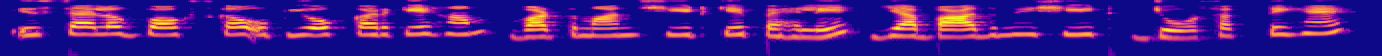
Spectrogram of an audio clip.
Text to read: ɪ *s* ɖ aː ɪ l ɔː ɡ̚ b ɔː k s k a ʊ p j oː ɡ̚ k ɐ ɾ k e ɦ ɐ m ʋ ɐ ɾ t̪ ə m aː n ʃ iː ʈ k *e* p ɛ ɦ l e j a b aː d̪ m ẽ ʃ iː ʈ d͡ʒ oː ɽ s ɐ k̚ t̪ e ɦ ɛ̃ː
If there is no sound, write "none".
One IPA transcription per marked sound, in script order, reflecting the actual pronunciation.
s, e

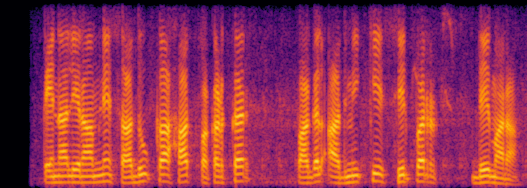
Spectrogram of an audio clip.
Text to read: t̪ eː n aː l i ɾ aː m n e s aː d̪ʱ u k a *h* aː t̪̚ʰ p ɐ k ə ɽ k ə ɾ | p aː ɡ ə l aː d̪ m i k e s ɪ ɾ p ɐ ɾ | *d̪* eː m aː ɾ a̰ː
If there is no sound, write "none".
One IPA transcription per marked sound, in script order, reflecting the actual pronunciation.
h, d̪

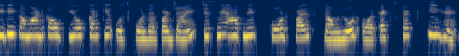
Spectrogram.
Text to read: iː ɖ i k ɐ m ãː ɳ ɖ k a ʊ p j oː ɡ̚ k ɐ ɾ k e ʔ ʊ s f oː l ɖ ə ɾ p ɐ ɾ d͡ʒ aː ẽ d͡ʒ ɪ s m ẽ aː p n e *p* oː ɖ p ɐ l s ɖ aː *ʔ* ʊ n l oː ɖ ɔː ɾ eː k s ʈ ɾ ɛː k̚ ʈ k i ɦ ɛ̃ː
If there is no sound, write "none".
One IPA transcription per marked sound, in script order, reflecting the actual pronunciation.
k, none

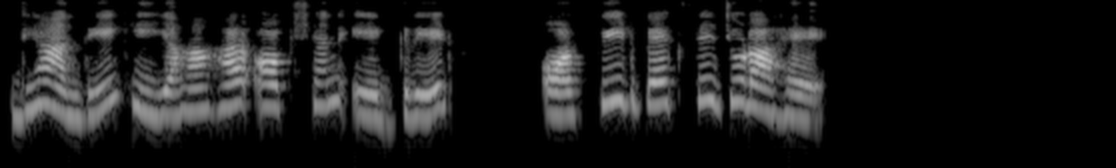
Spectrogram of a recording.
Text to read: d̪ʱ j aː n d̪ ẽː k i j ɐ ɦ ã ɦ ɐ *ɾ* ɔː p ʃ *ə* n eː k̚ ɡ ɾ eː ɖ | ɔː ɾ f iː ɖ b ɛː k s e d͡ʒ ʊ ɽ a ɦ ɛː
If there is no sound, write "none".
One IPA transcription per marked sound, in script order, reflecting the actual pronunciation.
ɾ, ə

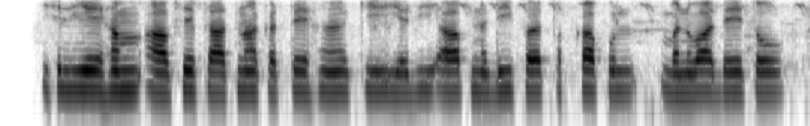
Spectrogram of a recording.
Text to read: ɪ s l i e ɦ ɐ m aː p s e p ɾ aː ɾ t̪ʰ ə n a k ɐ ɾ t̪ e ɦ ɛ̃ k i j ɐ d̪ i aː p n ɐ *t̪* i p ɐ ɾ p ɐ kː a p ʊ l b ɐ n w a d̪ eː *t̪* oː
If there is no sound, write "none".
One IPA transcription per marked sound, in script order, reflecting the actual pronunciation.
d̪, t̪

